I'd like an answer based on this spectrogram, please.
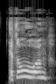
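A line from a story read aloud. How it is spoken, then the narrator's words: Shrieked. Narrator (Russian): завопила мадам Эмили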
